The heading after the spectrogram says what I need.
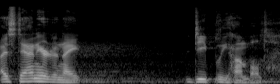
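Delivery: weepy, tearful voice, crying through the words. Reading a prepared speech aloud, crying while talking. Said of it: "there it goes again".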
